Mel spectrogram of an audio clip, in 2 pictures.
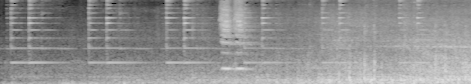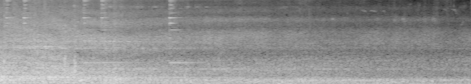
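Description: Level-crossing mechanical bells striking at a steady pace as a passenger train approaches. A short horn blast sounds about three seconds in, then the train passes with a rising rumble and wheel noise, loudest around seven seconds. The bells stop about ten seconds in as the train runs away.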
